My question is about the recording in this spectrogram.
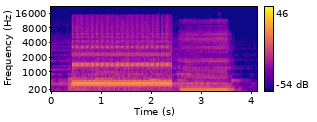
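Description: A phone call's ringing tone plays over a loudspeaker: a long, steady, loud tone, then a shorter, lower-pitched tone.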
